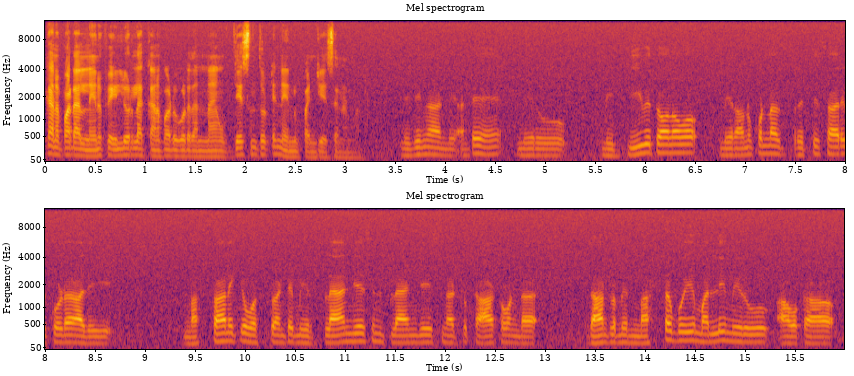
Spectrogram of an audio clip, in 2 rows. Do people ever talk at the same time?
No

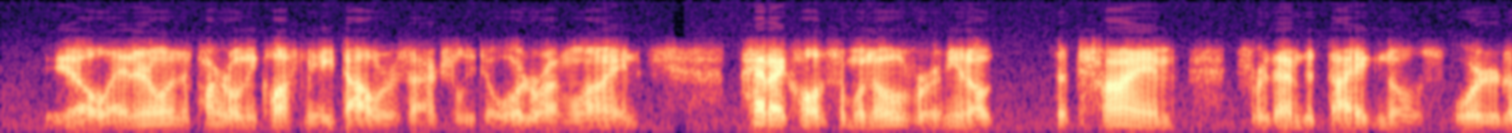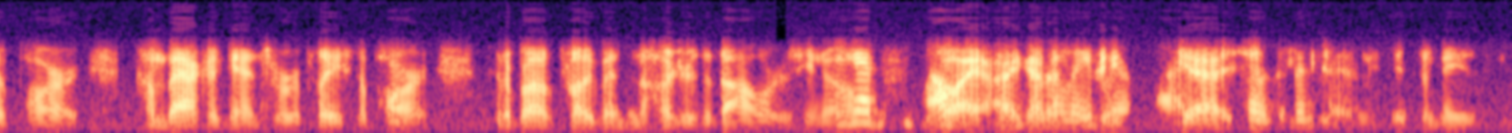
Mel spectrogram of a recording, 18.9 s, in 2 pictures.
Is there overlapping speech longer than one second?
Yes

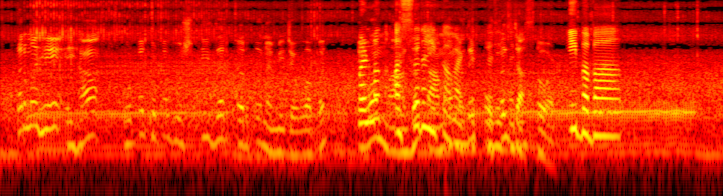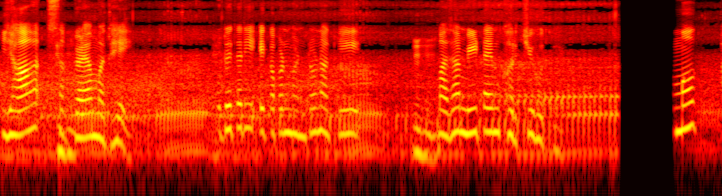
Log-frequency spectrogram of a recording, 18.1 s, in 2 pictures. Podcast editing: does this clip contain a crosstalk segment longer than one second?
Yes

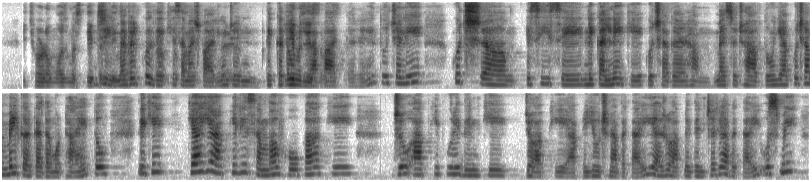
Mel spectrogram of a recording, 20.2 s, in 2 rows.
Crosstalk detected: Yes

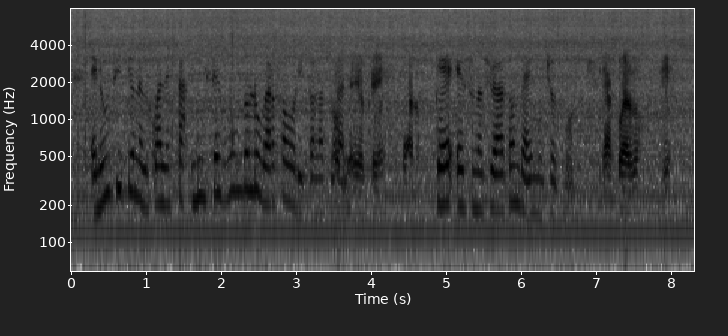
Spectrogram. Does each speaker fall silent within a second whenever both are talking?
Yes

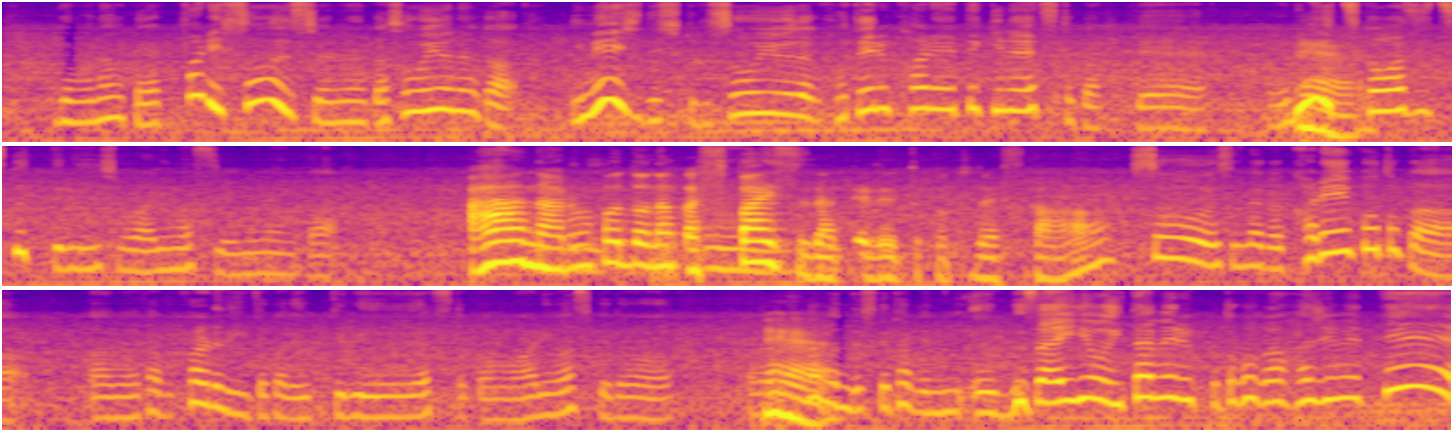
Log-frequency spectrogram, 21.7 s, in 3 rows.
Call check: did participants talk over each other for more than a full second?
No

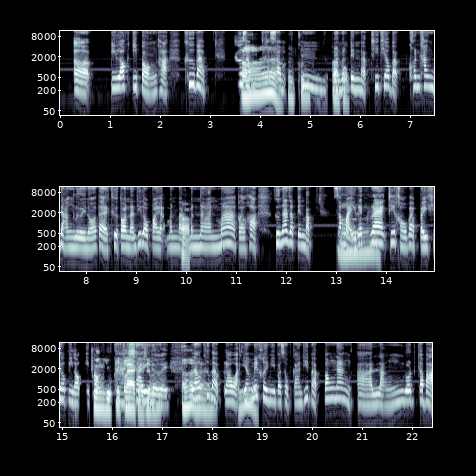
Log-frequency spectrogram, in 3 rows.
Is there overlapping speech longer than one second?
Yes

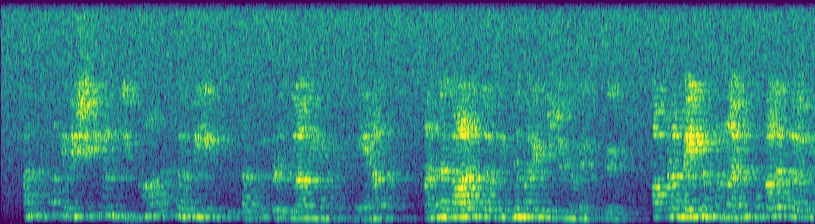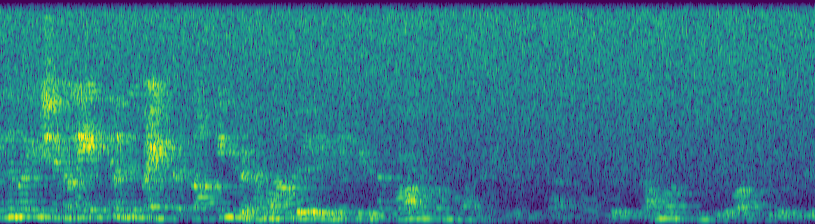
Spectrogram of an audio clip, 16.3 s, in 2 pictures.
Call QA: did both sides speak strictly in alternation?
No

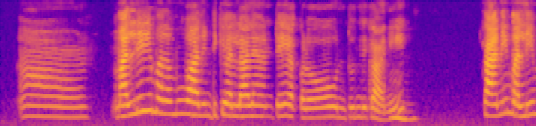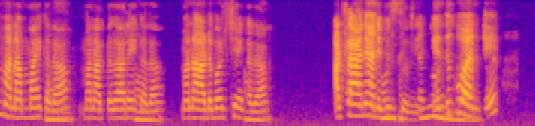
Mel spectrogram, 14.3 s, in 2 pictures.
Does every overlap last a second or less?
No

